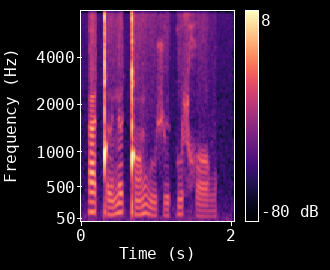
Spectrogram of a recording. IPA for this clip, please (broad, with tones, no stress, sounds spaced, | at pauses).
a˥ ǃ ə˩˥ n ə˥ ǃ ɔ̃˩˥ v u˩ ʃ ʏː˩ k u˧ ɬ x ɔ˩ v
